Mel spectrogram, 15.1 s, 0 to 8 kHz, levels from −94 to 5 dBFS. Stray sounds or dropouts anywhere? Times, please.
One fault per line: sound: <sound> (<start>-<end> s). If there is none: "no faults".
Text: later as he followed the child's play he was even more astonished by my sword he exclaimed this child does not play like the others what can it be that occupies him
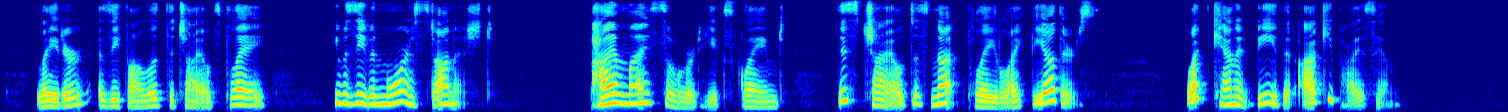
no faults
